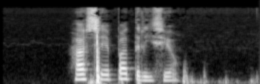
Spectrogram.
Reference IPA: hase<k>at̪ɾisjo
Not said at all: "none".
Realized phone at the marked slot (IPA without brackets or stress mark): p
